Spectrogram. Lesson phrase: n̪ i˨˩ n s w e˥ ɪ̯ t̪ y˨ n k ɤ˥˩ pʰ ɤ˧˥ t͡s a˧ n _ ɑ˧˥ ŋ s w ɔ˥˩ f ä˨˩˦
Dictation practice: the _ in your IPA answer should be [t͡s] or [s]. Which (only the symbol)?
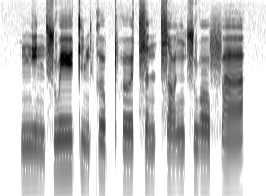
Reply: t͡s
